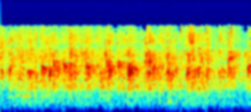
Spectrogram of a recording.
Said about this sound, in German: Jetzt müsst ihr klatschen.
